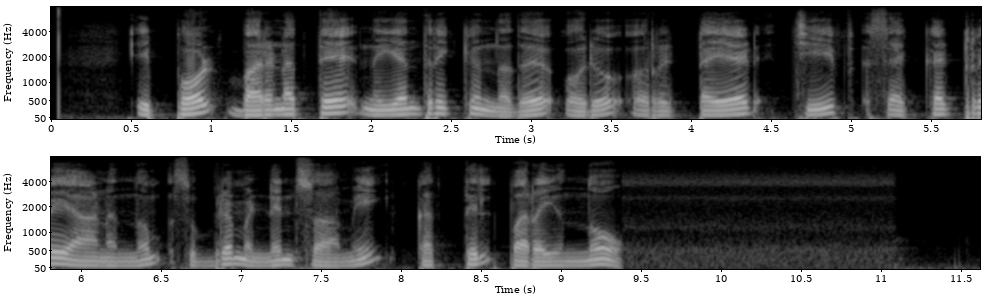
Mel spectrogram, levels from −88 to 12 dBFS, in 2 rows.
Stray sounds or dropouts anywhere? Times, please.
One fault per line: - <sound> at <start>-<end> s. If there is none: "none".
none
